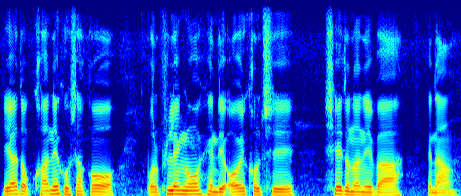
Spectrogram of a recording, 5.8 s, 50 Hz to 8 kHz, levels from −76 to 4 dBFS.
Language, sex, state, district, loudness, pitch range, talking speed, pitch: Garo, male, Meghalaya, West Garo Hills, -16 LUFS, 110-135 Hz, 95 wpm, 120 Hz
